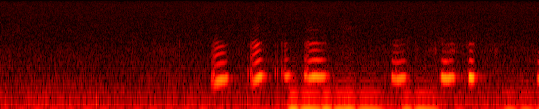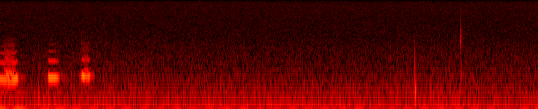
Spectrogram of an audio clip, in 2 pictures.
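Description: A baby fussing and whimpering late at night, captured on a tape recorder. Many short, thin whimpers cluster in the first half over a steady low hum, followed by quiet.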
